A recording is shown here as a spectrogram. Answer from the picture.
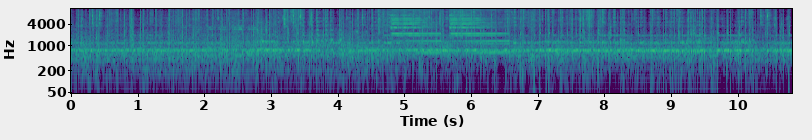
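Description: A steady droning hum from a background soundtrack, with two short ringing tones about five and six seconds in.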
